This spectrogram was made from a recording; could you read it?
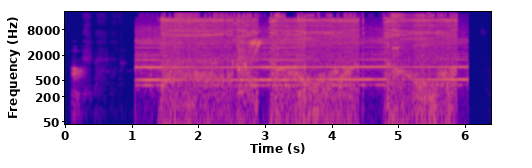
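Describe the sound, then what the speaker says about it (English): Bandsaw slicing the corners off a wood log being prepared for the lathe: a loud, steady whining cut with a constant tone that runs about five seconds, briefly dipping midway, after a quiet start. "back to the bandsaw, we're going to take these corners off"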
